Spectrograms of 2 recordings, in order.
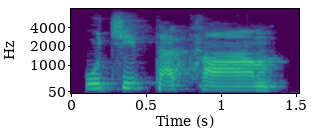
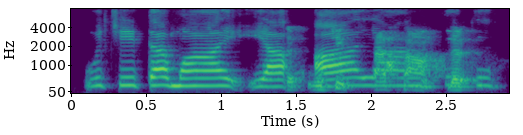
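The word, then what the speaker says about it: उचितताम्: The second line, uchitatam ayanti. Uchitayanti. There are two thas there. Uchitatam. Uchitatam. Yeah.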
